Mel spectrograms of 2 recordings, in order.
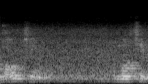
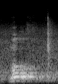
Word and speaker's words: molt: as these days, but it's called mulching eagle or something like that. The eagle's molt. See, I said it wrong again. I do it every time, and somebody corrects me every time. Praise God, we have no kind of people that can correct me. Molt. They molt.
